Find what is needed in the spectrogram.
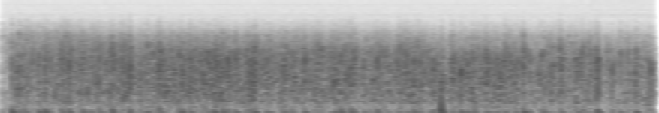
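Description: A studio audience applauding, cutting in abruptly and holding steady as a dense crackle of clapping.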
